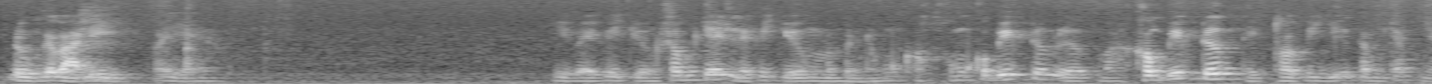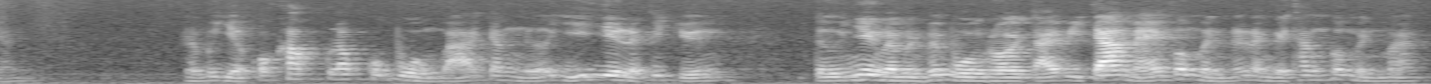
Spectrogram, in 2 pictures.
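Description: A man's voice: mid-range voice, fast, vocal fry, warm tone, reverberant, slight background noise, poor audio. A man who is a Buddhist monk from Vietnam, giving a dharma talk as folksy storytelling, often repeating his words.

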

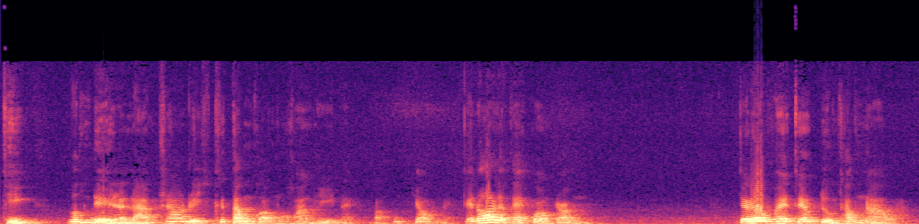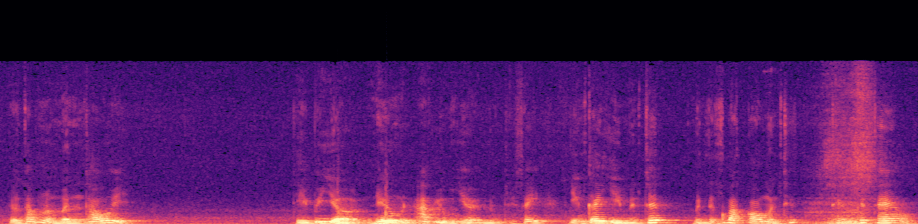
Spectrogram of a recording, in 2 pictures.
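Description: A Buddhist monk gives a relaxed, storytelling dharma talk in a fairly high, mellow man's voice. He wanders through his anecdotes and often restarts phrases. The sound has the roomy ring of a hall. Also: quick pace. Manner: rambling storytelling with frequent restarts.

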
